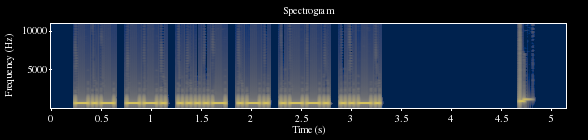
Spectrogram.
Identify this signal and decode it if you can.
Morse code, heard as a keyed tone, about 28 wpm, 700 Hz. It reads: KG4RPF
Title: USA Call Signs 28wpm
